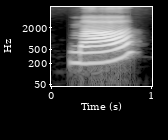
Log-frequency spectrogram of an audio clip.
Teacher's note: ما مد اصلی ہے الف، ایک الف کے برابر کھینچیں گے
